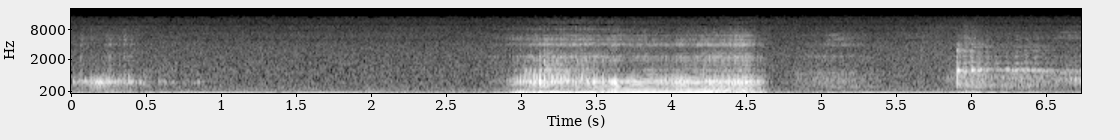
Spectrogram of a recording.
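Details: One loud, rough, low snore during sleep lasting under two seconds, with quieter breathing noise before and after; sleep snoring.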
